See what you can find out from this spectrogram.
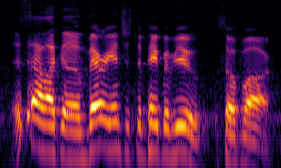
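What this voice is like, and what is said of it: Sarcastic tone. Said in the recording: “I'm just being sarcastic.”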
